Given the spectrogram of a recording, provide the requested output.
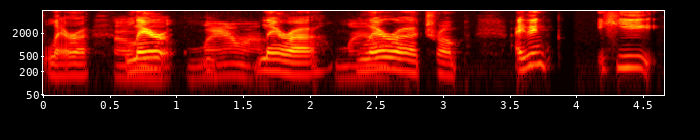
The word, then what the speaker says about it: Lara: and look at the Laura Trump thing again. I want to be sure. But yeah, I don't remember it, to be honest. He gave Lara Trump, I think she pronounces it Lara.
